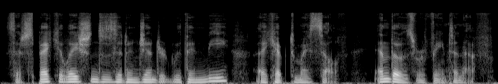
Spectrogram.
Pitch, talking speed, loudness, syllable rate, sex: 105 Hz, 190 wpm, -20 LUFS, 6.2 syllables/s, male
